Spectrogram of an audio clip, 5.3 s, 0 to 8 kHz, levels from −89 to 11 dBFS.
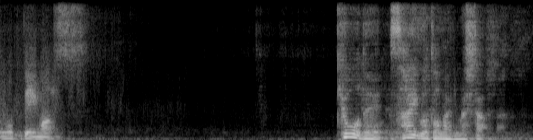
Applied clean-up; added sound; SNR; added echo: neural separator model SepFormer DNS4.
